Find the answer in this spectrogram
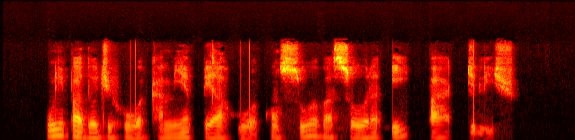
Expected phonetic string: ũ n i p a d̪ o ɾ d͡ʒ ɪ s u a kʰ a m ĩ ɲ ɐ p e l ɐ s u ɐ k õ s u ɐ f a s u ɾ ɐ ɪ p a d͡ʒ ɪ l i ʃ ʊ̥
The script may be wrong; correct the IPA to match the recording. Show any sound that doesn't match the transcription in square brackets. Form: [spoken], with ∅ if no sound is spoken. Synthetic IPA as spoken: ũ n i p a d̪ o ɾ d͡ʒ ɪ [h] u [ɐ] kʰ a m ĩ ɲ ɐ p e l ɐ [h] u ɐ k õ s u ɐ [v] a s [o] ɾ ɐ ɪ p a d͡ʒ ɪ l i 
